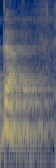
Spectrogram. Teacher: तो द क्या होगा, दंत से भी रिलेटेड, स्पर्श भी हो रहा है दंत में, सघोष भी है और साथ ही साथ अल्प प्राण भी है। द ऐसे कर दे रहे हैं ना, द ऐसा नहीं है द, इतना तेज से नहीं कहना पड़ रहा है, द।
